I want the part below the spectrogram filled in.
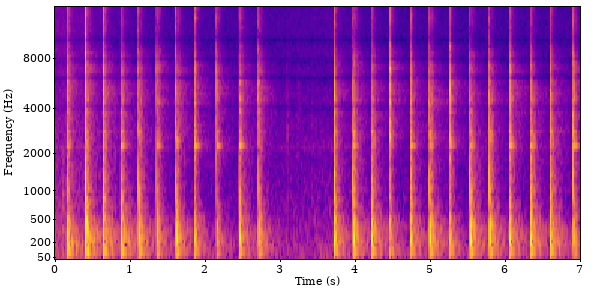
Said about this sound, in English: If you hit too hard, you'll bend the pin inside the barrel of the hinge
